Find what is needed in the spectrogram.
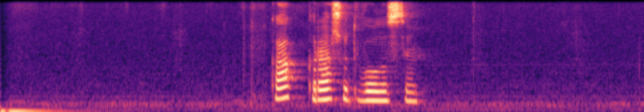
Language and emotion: Russian, neutral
